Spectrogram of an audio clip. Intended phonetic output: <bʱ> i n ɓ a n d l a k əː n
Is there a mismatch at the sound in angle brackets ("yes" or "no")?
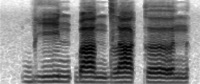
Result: no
